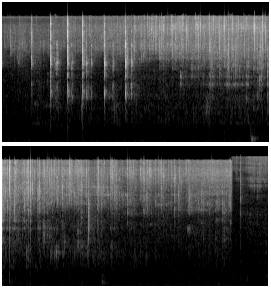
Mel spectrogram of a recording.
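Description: Beaten egg sizzling in hot oil on a tawa griddle, with sharp crackling pops in the first few seconds settling into a steady sizzle that cuts off abruptly near the end.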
